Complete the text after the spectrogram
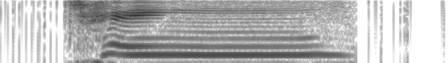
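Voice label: "cing3", Cantonese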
